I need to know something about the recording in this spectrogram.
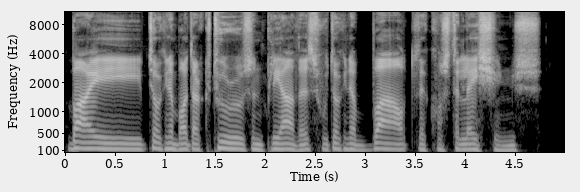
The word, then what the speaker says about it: Pleiades: And then with Pleiades, that's the Greek pronunciation of the constellation of Pleiades, which should be in the most visible in autumn, so early autumn.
